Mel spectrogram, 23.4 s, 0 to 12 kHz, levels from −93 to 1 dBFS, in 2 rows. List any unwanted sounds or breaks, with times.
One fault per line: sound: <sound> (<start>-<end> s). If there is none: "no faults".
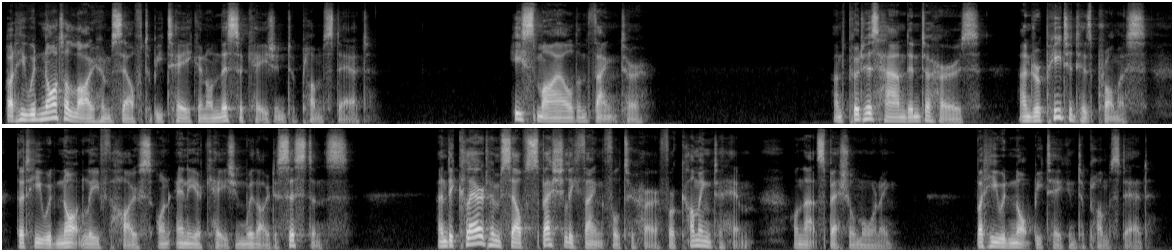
no faults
